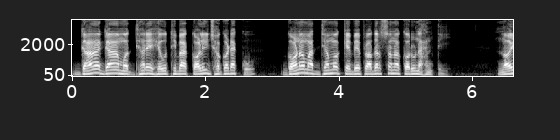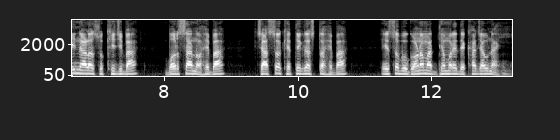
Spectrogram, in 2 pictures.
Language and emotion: Odia, neutral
